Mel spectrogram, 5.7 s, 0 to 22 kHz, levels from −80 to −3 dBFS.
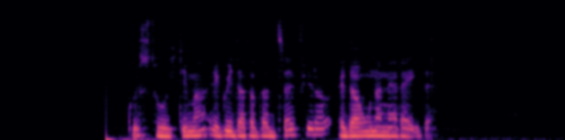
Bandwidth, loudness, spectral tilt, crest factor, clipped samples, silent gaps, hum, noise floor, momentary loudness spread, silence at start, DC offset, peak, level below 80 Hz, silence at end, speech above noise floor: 11.5 kHz; -34 LUFS; -8 dB/octave; 16 dB; under 0.1%; none; none; -73 dBFS; 10 LU; 1.05 s; under 0.1%; -18 dBFS; -60 dBFS; 1.3 s; 41 dB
